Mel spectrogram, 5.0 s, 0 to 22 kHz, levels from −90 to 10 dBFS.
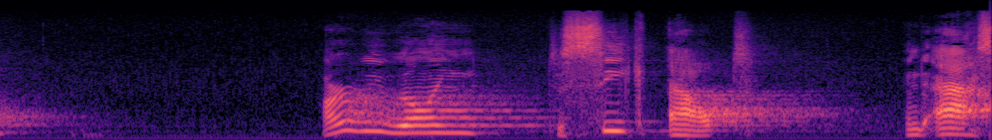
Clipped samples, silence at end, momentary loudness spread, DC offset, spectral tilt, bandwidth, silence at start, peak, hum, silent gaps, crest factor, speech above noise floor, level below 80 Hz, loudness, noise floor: under 0.1%; 0 s; 18 LU; under 0.1%; -2.5 dB/octave; 16.5 kHz; 0 s; 0 dBFS; none; none; 24 dB; 41 dB; -68 dBFS; -22 LUFS; -62 dBFS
